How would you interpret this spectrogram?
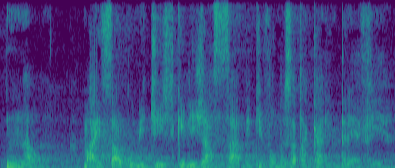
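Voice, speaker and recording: A man playing an older tiefling leader and uncle in an audio drama, grave and resolute, with a gravelly voice. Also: medium pitch, expressive, moderate pace. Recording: long hall reverb with clear noise.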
